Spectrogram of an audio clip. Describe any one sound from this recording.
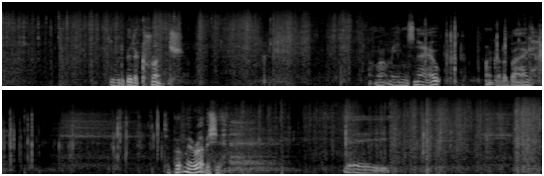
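A plastic packet crinkles and rustles in someone's hands.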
